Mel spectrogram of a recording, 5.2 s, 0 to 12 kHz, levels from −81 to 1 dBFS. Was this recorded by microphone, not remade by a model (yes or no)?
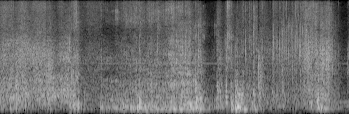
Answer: no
